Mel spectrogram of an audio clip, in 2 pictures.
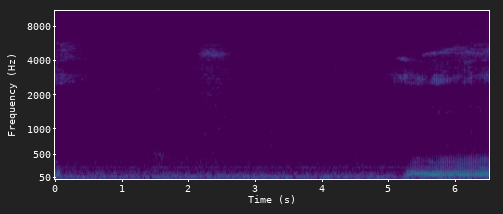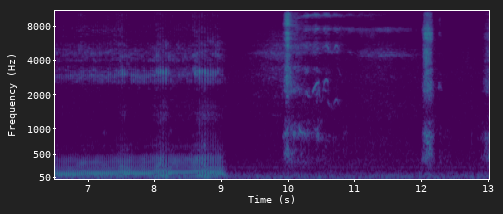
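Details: Sleeping female dog snoring loudly next to someone's ears: one long, deep, rattling snore lasts about four seconds mid-clip, then quiet returns, broken by a few sharp clicks or taps.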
